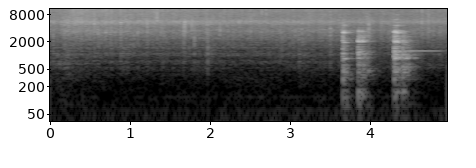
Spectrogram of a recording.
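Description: Onions, celery and carrot sizzling in a hot pan during a Tuscan beef stew, a steady faint frying hiss with two sharper bursts near the end as more vegetables hit the oil, no talk.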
